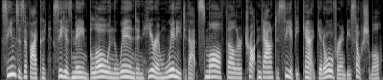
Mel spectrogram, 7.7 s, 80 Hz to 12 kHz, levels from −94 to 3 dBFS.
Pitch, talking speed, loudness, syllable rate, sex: 205 Hz, 250 wpm, -18 LUFS, 5.1 syllables/s, female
